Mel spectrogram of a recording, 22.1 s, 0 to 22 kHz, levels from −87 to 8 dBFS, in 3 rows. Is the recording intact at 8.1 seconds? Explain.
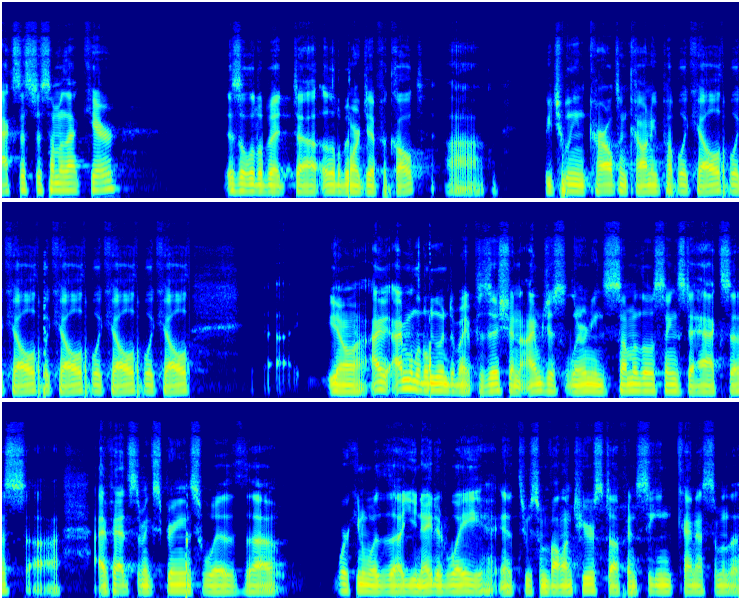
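No. A broken-record loop runs from 7.22 to 9.25 s, so 8.1 s falls inside it. A fragment of speech about 0.52 s long plays four times back to back, each repeat identical, giving a stuttering, mechanical cycle in place of natural continuation. The likely cause is a stall in the player, encoder or stream, which kept resending the last piece it held. Whatever should have been heard during those two seconds is lost.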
